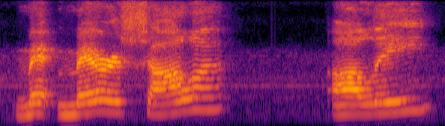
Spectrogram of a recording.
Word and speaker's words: Mahershala Ali: I can't even pronounce this person's name. Mahershala Ali was the first Muslim actor to win an Oscar.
